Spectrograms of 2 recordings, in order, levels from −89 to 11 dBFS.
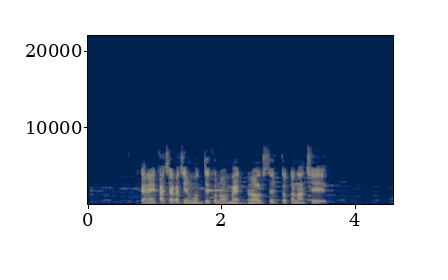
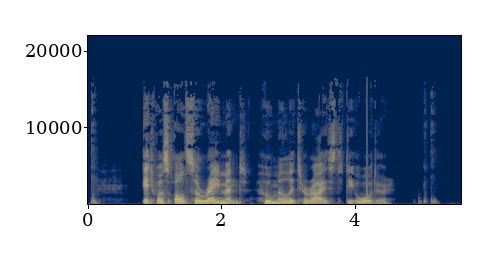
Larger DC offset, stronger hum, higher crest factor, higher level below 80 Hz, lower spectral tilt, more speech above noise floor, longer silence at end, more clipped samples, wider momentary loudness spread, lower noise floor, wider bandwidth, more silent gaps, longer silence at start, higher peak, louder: neither; neither; first, 24 dB vs 18 dB; second, -76 dBFS vs -60 dBFS; about the same, -3.5 dB/octave vs -4.5 dB/octave; first, 49 dB vs 45 dB; first, 1 s vs 0.45 s; neither; second, 6 LU vs 12 LU; first, -78 dBFS vs -62 dBFS; second, 8 kHz vs 16.5 kHz; neither; first, 0.8 s vs 0.05 s; second, -6 dBFS vs -2 dBFS; second, -27 LUFS vs -18 LUFS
